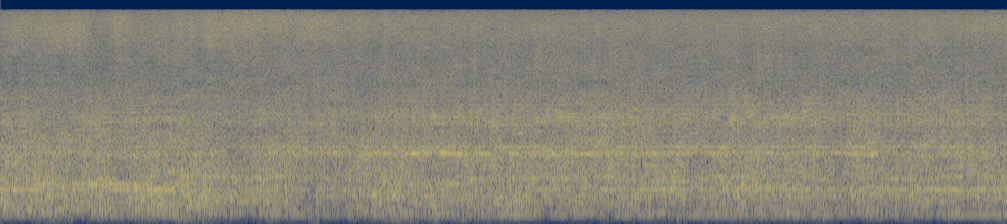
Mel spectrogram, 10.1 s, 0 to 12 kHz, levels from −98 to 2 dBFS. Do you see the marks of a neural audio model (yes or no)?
yes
